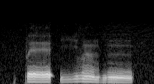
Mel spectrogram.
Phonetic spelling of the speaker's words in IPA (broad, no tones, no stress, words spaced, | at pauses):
pɛ ʔilə̃ bũ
